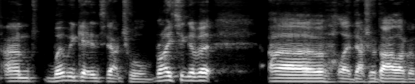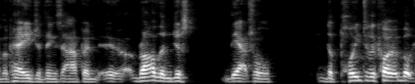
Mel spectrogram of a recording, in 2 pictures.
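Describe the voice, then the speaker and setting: A man with a cold, sore throat and blocked sinuses reviews a comic book casually. His mid-range voice is a little mellow and husky, and he rambles hesitantly, leaning on lots of fillers.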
